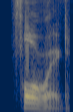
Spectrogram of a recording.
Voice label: "foreword", American

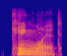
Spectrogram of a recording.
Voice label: "kinglet", American

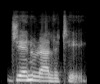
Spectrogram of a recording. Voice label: "Generality", Indian

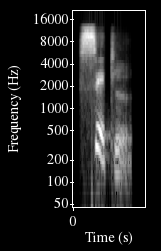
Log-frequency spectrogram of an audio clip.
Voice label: "sickle", Indian

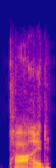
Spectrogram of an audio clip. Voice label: "pied", American

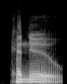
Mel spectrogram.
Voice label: "canoe", American

